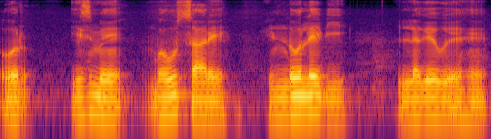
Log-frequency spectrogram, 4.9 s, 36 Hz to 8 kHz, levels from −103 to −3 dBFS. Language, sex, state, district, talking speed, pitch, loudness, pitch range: Hindi, male, Uttar Pradesh, Saharanpur, 110 wpm, 90 Hz, -19 LUFS, 85-100 Hz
